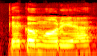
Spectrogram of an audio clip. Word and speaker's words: Gecko Moria: I feel like I'm trying too hard to pronounce it, but like that's how it's pronounced. Gecko Moria.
